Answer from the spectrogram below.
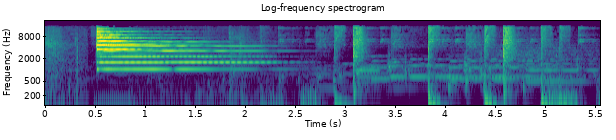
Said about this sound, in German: Was wir haben, ist eine Deal-Glocke. Das heißt, wenn wir äh, hier einen Happy Deal abschließen oder wenn wir jetzt von einem Laden eine Schuhbestellung äh, erhalten oder wenn wir einfach an einem Tag viele Produkte verkaufen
